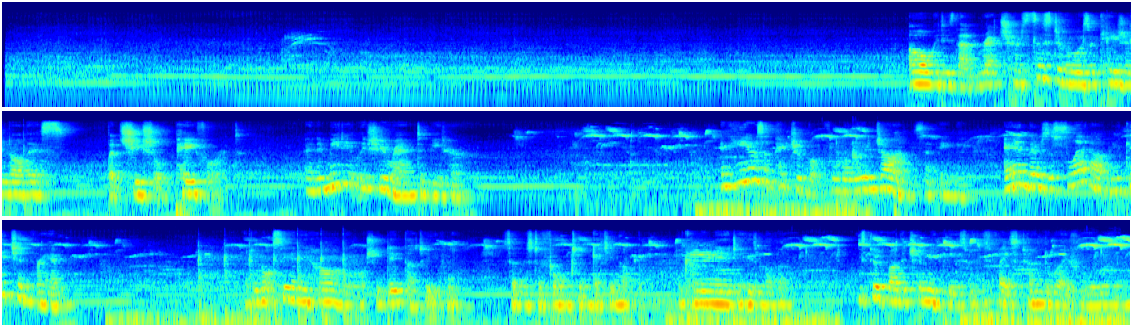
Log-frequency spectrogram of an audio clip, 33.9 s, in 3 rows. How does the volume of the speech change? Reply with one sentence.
The volume of the speech stays about the same.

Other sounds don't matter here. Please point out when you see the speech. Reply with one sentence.
The speech can be heard from 9.1 to 16.0 s, from 18.4 to 23.3 s and from 25.0 to 33.8 s.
